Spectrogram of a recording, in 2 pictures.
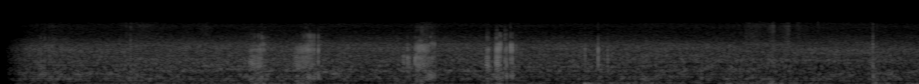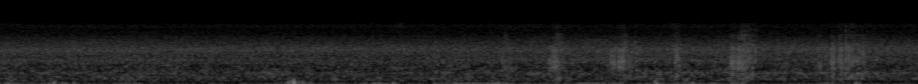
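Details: Teeth grinding (bruxism) as a mannerism: short gritty scraping and clicking bursts over a steady hiss.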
